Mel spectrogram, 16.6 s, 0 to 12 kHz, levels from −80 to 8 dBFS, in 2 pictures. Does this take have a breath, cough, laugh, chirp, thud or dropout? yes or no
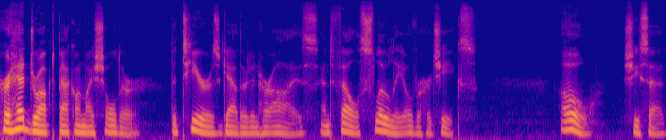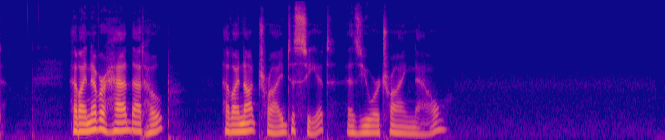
no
